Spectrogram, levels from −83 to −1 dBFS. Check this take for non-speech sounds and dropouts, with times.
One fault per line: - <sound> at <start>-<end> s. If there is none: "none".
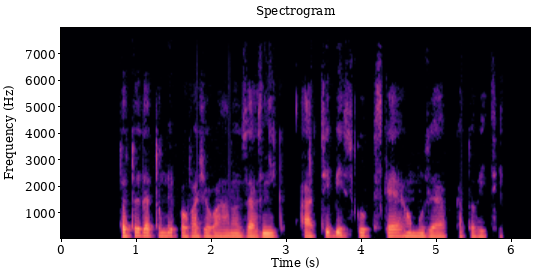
none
